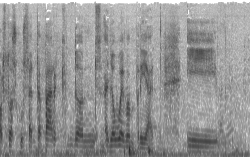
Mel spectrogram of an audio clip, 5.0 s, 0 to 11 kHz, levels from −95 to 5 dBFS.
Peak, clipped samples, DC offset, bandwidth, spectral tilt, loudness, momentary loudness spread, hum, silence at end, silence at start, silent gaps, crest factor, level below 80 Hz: -4 dBFS; under 0.1%; under 0.1%; 11 kHz; -3 dB/octave; -21 LUFS; 8 LU; none; 0 s; 0 s; none; 18 dB; -38 dBFS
